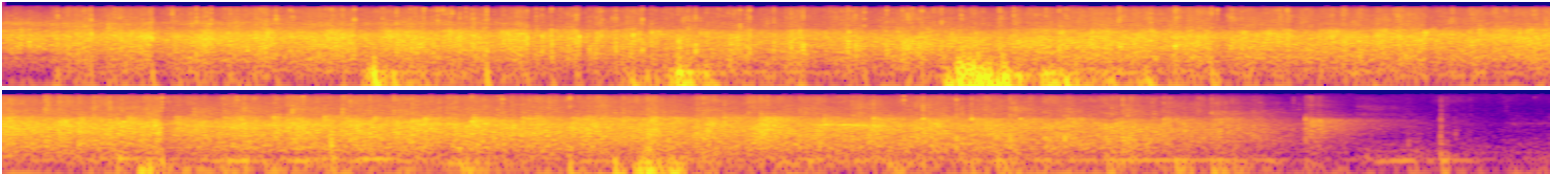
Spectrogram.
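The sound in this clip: An audience applauds as a performer comes on stage. Dense, even clapping holds steady for most of its length, then dies away near the end.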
